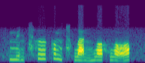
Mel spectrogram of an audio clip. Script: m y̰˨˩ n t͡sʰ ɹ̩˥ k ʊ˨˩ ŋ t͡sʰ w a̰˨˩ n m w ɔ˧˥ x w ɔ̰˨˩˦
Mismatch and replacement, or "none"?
ʊ˨˩ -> ʊ˥˩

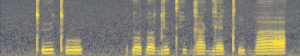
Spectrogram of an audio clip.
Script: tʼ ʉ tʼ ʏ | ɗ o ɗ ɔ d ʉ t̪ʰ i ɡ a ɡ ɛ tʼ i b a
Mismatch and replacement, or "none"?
ʏ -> u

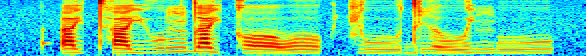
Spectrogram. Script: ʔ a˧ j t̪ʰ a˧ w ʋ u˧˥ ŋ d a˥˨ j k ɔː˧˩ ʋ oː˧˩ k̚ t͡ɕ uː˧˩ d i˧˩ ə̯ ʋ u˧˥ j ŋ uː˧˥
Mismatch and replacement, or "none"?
w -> j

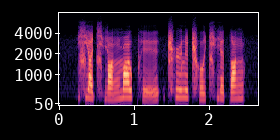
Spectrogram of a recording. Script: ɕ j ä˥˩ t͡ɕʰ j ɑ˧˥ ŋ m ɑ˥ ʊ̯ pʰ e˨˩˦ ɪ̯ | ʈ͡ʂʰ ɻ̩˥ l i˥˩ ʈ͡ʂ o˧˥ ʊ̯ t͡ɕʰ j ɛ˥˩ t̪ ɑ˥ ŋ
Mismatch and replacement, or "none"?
ʈ͡ʂ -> ʈ͡ʂʰ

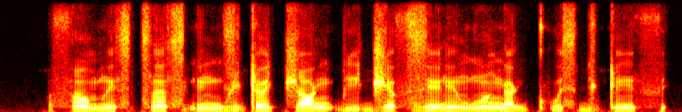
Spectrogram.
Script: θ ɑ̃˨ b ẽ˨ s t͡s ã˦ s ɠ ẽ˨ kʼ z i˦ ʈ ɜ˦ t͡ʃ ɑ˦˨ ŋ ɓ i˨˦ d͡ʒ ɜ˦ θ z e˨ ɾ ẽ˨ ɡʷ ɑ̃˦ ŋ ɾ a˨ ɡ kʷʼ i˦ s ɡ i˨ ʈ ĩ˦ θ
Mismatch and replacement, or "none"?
kʼ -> ŋ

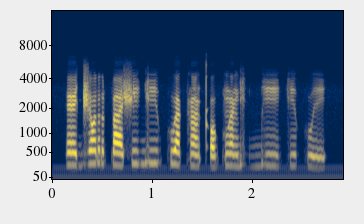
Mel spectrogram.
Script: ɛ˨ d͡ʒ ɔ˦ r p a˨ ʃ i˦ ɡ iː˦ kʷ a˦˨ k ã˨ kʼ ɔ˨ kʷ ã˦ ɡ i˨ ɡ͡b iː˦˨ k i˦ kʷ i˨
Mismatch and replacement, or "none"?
none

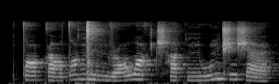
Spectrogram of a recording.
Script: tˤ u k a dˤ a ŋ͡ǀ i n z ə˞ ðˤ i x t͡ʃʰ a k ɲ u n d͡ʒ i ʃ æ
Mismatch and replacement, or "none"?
none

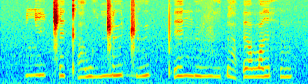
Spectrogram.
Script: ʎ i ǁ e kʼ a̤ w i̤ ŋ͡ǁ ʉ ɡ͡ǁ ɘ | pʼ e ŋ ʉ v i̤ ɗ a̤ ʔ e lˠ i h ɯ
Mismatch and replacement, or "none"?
ɘ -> ʉ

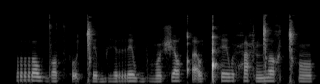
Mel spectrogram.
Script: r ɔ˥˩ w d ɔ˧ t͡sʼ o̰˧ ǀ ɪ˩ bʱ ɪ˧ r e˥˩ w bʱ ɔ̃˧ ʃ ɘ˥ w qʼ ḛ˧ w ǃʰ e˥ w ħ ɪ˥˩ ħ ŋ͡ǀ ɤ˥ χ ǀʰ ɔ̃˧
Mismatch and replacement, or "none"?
none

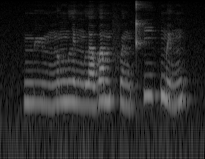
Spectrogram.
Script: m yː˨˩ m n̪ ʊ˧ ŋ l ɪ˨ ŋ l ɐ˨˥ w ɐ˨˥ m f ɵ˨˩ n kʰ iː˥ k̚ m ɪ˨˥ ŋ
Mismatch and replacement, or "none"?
none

